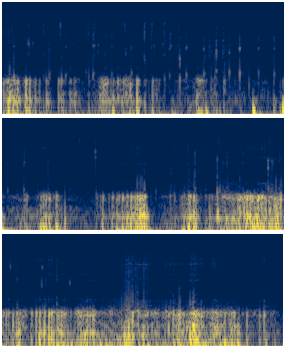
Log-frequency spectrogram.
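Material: Steel mesh.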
